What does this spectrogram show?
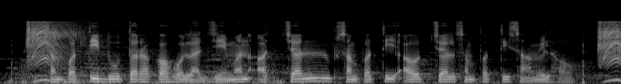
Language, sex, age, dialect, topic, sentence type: Bhojpuri, female, 36-40, Western, banking, statement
